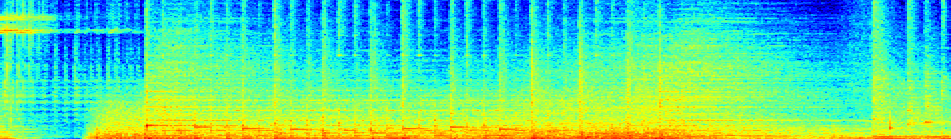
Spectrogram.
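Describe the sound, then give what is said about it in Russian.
Coins clink and jingle in quick, bright metallic bursts over a dense, loud musical bed, the jingle of a radio news segment called "Koshelek" (Wallet), with a brief hush near the start before the full sound kicks in. “Звон денег в каждой новости.”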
